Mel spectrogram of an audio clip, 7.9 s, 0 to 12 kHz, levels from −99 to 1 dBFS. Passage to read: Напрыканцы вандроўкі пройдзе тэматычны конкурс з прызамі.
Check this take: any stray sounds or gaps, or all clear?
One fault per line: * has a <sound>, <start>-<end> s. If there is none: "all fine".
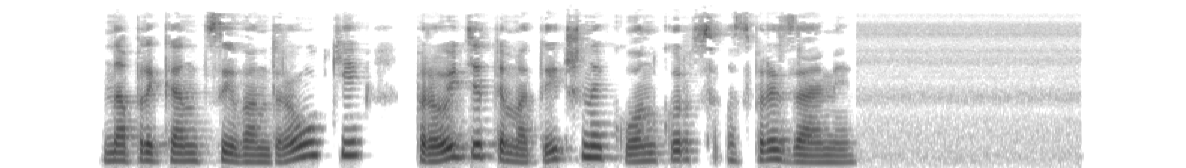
all fine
